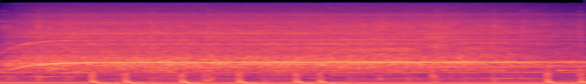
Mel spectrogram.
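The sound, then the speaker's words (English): A hair dryer blows with a steady airy rush and a high, constant whine, holding an even level throughout. “Maybe you even just blow-dried your hair.”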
